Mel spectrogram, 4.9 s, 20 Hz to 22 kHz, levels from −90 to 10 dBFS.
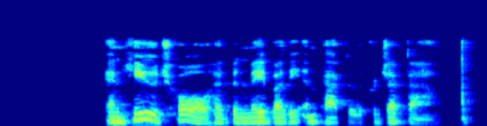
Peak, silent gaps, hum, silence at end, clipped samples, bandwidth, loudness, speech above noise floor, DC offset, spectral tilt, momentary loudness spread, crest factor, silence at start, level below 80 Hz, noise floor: -16 dBFS; none; none; 0.2 s; under 0.1%; 7.6 kHz; -36 LUFS; over 54 dB; under 0.1%; -4.5 dB/octave; 17 LU; 22 dB; 1.05 s; -72 dBFS; under -90 dBFS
